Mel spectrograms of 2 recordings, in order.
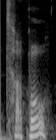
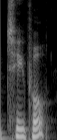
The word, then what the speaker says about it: tuple: data types a list a tuple or a tuple it's up to you how you want to pronounce that dictionaries and set in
